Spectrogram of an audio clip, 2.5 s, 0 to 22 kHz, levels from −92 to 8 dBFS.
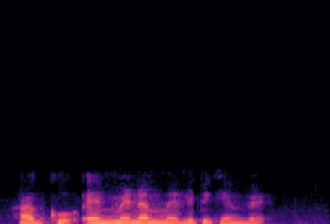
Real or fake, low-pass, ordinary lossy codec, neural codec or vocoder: real; 5.4 kHz; AAC, 24 kbps; none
